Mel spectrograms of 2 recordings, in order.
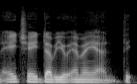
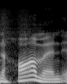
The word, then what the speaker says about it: Hawman: The haw, her last name is Hawman, Hawman. She writes, the haw in Hawman is like the haw in hee haw, and the man is like the min in your Spider-Man, the way I've been pronouncing Spider-Man.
